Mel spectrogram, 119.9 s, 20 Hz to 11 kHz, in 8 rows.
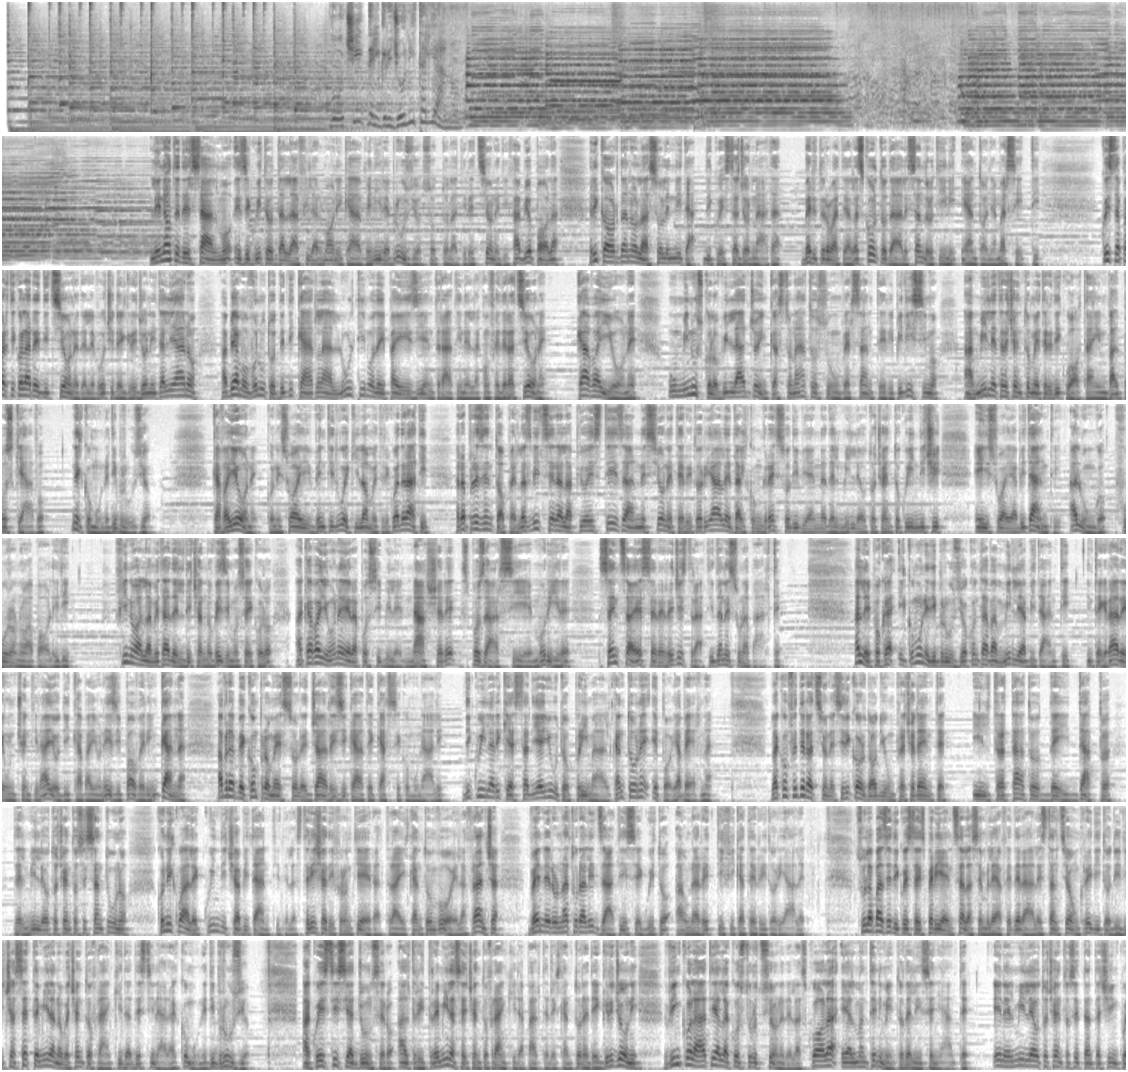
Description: Voci del Grigioni italiano Cavaione Una storia di confini, identità e appartenenza 01.08.2025 23 min Imago Images Contenuto audio Disponibile su Scarica Le solenni note della Filarmonica Avvenire Brusio aprono una puntata speciale dedicata all’ultimo villaggio entrato nella Confederazione: Cavaione, minuscolo borgo a 1’300 metri d’altitudine, oggi parte del Comune di Brusio.
Con il sindaco di Brusio Pietro della Cà ripercorriamo anche un’altra tappa fondamentale: la costruzione della strada, completata nel 1971 dopo sette anni di lavori, che ha spezzato l’isolamento secolare del paese.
